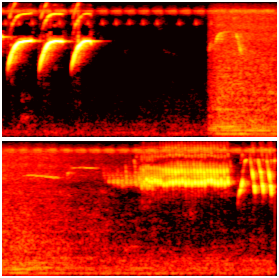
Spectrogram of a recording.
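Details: Canary training song with three loud curved whistles, a pause filled with soft hiss and thin faint whistles, then a buzzy trill and quick notes.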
